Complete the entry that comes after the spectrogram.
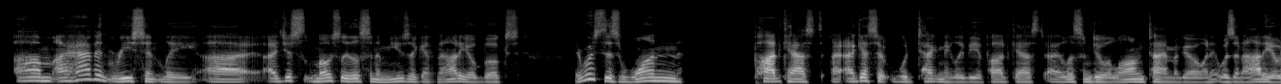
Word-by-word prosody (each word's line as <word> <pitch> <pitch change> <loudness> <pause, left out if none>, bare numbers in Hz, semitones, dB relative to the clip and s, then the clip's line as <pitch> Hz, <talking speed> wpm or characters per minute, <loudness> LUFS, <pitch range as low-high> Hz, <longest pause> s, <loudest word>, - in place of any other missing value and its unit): Um, 165 0 +2
I 155 +1 +1
haven't 215 +3 +2
recently, 120 -7 0
uh, 120 -1 +2 0.2
I 140 - +1
just 165 +4 -1
mostly 140 +1 +1
listen 135 -2 0
to 120 - -1
music 120 0 -3
and 105 -1 -9
audiobooks. 110 -2 -3 0.6
There - - -4
was 245 +1 +1
this 145 -7 +3
one 145 +4 +1 0.7
podcast, 135 -3 +4
I - - 0
I 135 - +2
guess 155 0 +2
it - - 0
would 120 -3 -5
technically 110 -6 -3
be 105 +1 -2
a 100 - -6
podcast, 110 -1 -4
I 120 - -3
listened 120 0 -2
to 110 -2 +2
a - - -3
long 120 +4 +1
time 105 -3 0
ago 100 -1 -5
and 105 - -6
it 115 - -9
was 110 0 -1
an 100 - -4
audio 110 -1 +2
120 Hz, 185 wpm, -27 LUFS, 110-140 Hz, 0.7 s, podcast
